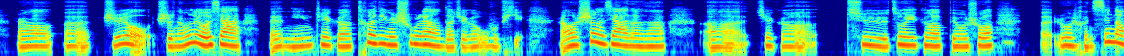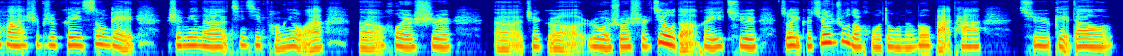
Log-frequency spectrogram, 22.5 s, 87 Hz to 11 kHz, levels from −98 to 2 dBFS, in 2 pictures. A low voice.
No: high, 205 Hz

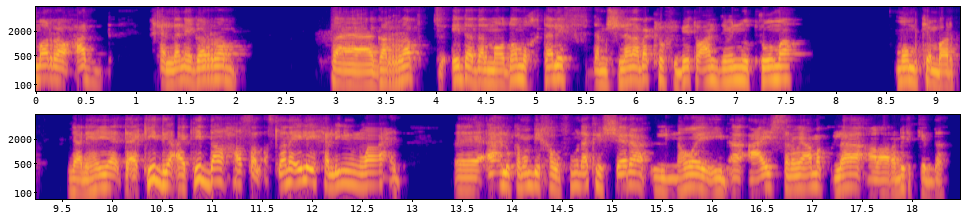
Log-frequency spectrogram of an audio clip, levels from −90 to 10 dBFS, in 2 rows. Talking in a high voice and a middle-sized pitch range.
No: low, 135 Hz; average, 3.6 semitones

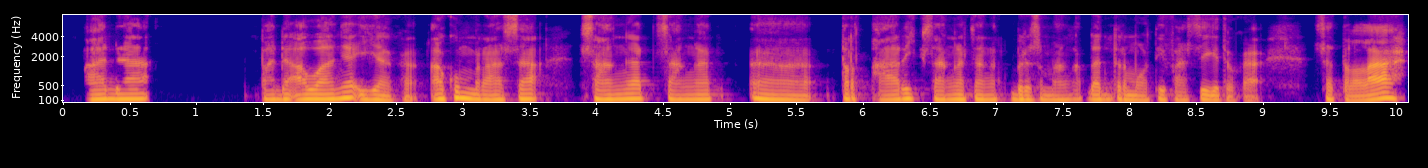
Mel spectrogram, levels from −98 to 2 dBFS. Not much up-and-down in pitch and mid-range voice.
No: narrow, 2.0 semitones; low, 115 Hz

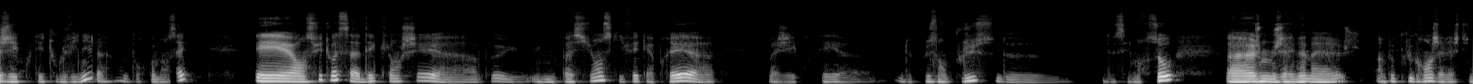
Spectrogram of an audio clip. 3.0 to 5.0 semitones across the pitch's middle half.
Yes: average, 3.4 semitones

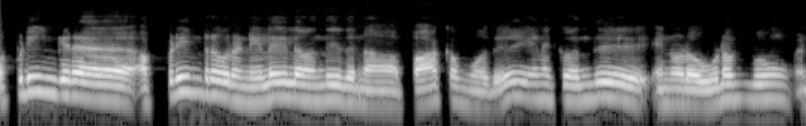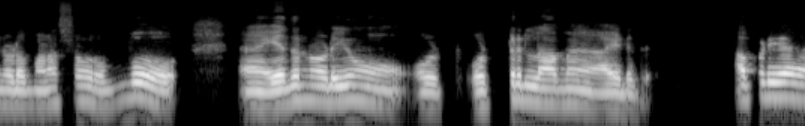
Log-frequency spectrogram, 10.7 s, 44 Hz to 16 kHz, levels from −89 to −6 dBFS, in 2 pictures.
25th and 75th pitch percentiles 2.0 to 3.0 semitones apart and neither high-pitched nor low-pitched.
No: average, 4.3 semitones; medium, 150 Hz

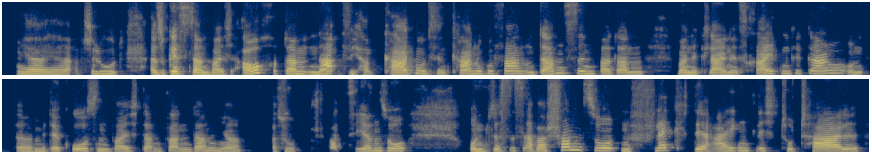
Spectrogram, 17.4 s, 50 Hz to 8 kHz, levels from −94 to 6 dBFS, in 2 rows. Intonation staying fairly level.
No: average, 4.5 semitones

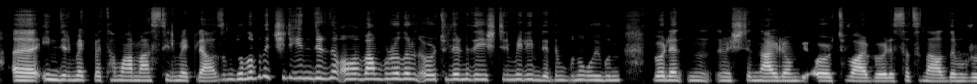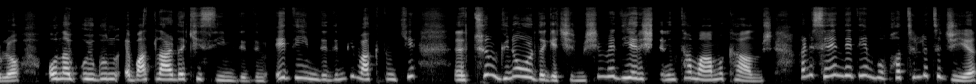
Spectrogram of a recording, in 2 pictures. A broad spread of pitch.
Yes: wide, 6.0 semitones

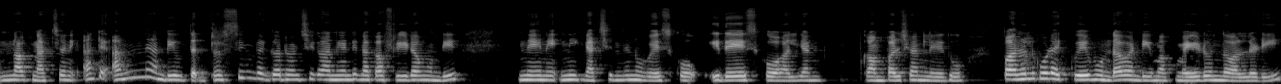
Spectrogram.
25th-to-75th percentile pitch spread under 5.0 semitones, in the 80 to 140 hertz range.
No: narrow, 2.6 semitones; high, 205 Hz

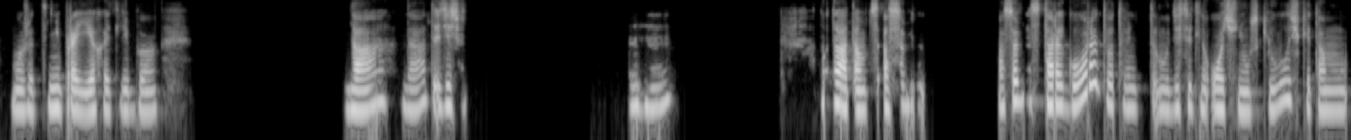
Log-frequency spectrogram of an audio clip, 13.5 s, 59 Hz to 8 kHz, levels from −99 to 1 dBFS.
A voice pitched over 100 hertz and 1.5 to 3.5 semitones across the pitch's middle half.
Yes: medium, 185 Hz; average, 3.0 semitones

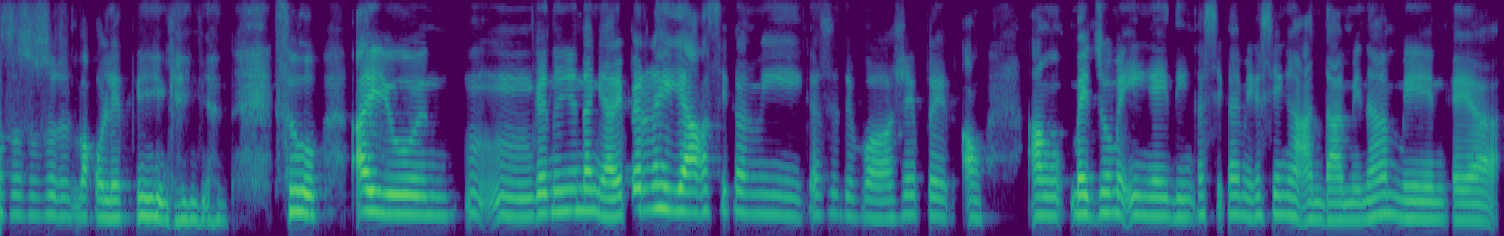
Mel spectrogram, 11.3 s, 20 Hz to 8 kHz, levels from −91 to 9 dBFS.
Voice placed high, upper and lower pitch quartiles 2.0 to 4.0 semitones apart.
Yes: high, 205 Hz; average, 2.7 semitones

